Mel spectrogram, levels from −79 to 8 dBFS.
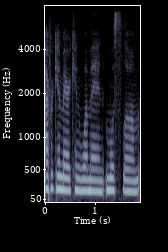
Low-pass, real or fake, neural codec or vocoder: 7.2 kHz; fake; codec, 16 kHz, 0.5 kbps, X-Codec, WavLM features, trained on Multilingual LibriSpeech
